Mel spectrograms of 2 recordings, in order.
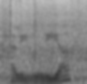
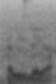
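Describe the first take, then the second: First: The last part sounds like 'lee-uh'. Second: The last part sounds like 'lay-uh'. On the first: "Some people call it, say Kelly Leah" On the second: "and others say Kelly Leia. I say Leia"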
